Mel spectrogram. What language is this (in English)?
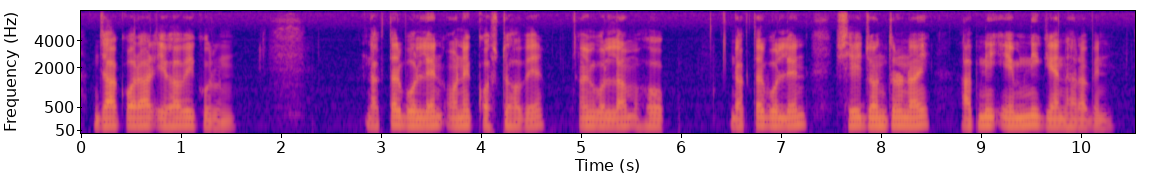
Bangla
